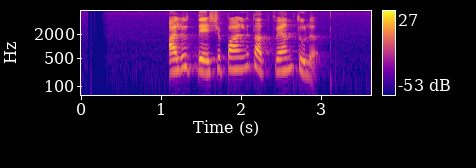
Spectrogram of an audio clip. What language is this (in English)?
Sinhala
